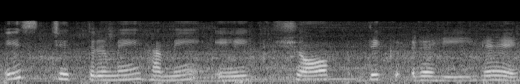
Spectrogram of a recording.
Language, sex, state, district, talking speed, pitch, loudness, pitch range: Hindi, female, Madhya Pradesh, Dhar, 105 wpm, 200 Hz, -17 LUFS, 190-220 Hz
